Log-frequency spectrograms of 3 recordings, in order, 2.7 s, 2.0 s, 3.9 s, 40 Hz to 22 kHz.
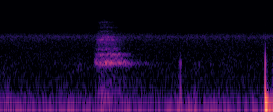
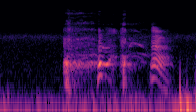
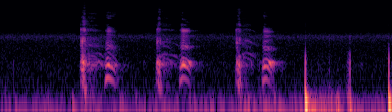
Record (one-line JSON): {"exhalation_length": "2.7 s", "exhalation_amplitude": 2804, "exhalation_signal_mean_std_ratio": 0.33, "cough_length": "2.0 s", "cough_amplitude": 2831, "cough_signal_mean_std_ratio": 0.65, "three_cough_length": "3.9 s", "three_cough_amplitude": 4601, "three_cough_signal_mean_std_ratio": 0.4, "survey_phase": "alpha (2021-03-01 to 2021-08-12)", "age": "45-64", "gender": "Male", "wearing_mask": "No", "symptom_none": true, "smoker_status": "Ex-smoker", "respiratory_condition_asthma": false, "respiratory_condition_other": false, "recruitment_source": "REACT", "submission_delay": "1 day", "covid_test_result": "Negative", "covid_test_method": "RT-qPCR"}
